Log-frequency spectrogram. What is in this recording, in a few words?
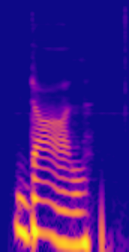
"Daal", urdu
